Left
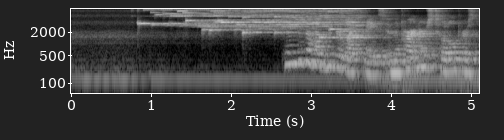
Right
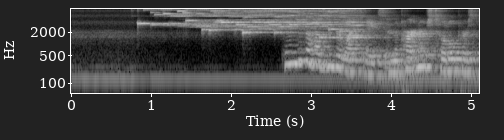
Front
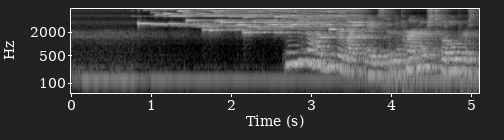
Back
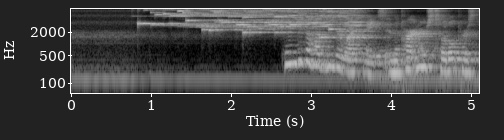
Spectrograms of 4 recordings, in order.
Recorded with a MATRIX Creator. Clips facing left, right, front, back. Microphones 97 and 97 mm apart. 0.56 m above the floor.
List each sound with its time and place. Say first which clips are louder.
0.7 s a chime: even, back 1 dB; 165° left, 3 m
2.6 s a woman speaking: right 3 dB, back 3 dB; 155° right, 3.5 m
